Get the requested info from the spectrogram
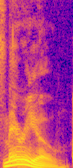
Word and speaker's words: Mario: Who's Marielle Lopez? – Mario.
